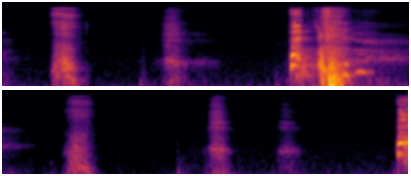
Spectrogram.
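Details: Cold with sore throat after a stressful week working at summer camp: a run of about six sharp, explosive sneezes with quiet pauses, the largest a double burst; repeated sneezing.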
